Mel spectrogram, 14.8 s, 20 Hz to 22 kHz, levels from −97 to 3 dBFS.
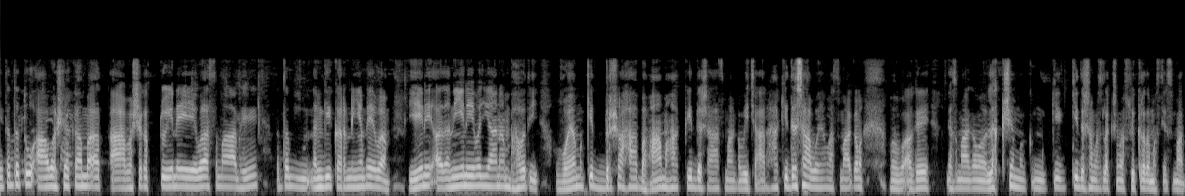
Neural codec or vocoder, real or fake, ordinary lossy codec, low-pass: none; real; none; 7.2 kHz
